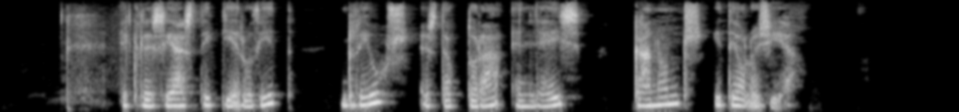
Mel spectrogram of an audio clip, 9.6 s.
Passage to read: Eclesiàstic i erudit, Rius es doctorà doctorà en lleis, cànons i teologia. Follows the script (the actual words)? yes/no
no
